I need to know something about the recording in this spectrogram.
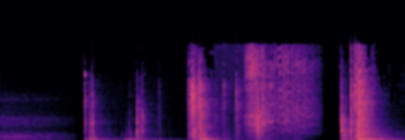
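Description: A wooden door creaks slowly open.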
